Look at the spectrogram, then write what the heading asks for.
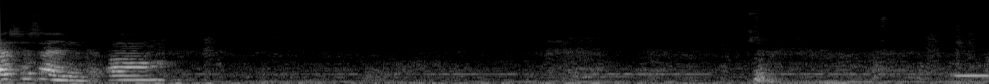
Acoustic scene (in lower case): elevator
